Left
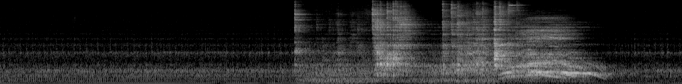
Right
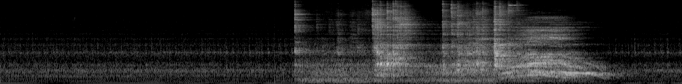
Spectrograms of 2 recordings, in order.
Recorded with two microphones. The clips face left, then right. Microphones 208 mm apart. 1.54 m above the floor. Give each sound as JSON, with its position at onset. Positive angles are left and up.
{"t": 2.9, "sound": "a dropped coin", "side_deg": -10, "distance_m": 1.3}
{"t": 5.0, "sound": "breathing", "side_deg": 10, "distance_m": 0.5}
